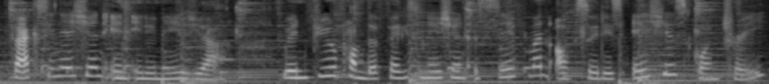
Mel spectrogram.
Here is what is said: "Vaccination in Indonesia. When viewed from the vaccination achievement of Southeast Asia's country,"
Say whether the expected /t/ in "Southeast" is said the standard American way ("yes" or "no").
no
